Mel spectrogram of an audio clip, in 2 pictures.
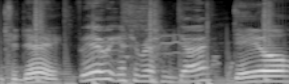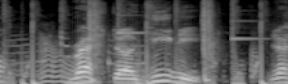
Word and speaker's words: Resteghini: I have with me today, very interesting guy, Dale Resteghini.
